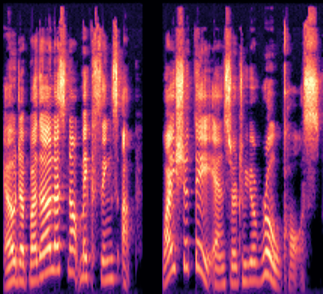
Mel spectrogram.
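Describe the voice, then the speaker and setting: Foolish pig sidekick, male woman performer, blunt and full of grumbles, animated intonation, audio drama. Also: mid-range voice, moderate pace. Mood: earnest. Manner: blunt, complaining, blustering.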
